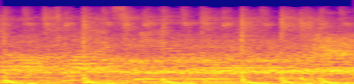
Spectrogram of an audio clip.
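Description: Background music with a steady beat and deep bass notes that slide downward several times a second.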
